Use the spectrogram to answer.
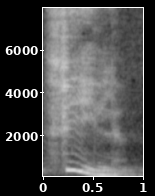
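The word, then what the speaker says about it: viel: Vi, c'est pareil dans le mot fil. V I E L qui signifie beaucoup. Le I e est un long et le V se prononce feu.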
